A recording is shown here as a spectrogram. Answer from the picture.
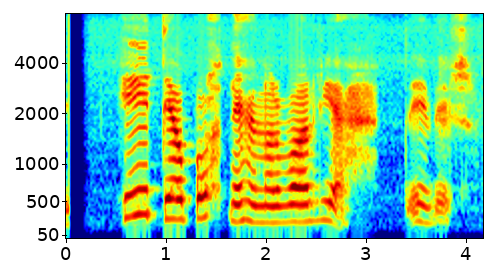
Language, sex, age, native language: Icelandic, male, 11, Icelandic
